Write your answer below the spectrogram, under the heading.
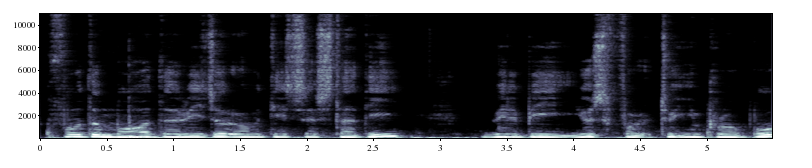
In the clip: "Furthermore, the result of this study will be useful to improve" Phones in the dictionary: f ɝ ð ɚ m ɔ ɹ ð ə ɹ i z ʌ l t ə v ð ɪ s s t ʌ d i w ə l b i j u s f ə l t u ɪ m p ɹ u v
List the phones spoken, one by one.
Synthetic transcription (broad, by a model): f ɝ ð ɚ m ɔ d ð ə ɹ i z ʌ t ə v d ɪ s s t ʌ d i w ə l b i j u s f ə l t u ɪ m p ɹ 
